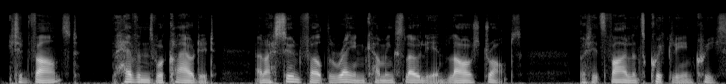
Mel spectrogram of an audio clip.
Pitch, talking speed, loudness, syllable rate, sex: 95 Hz, 180 wpm, -22 LUFS, 5.9 syllables/s, male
